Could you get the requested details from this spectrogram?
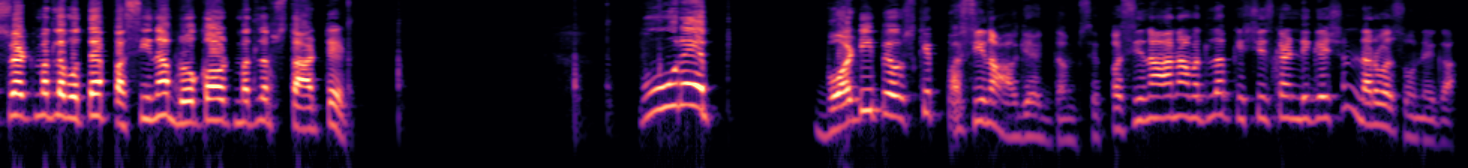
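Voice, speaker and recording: An English teacher explaining a story line by line, reading each English sentence slowly and then explaining it, defining words along the way. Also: mid-range voice. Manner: defines words and checks in with "right?".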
